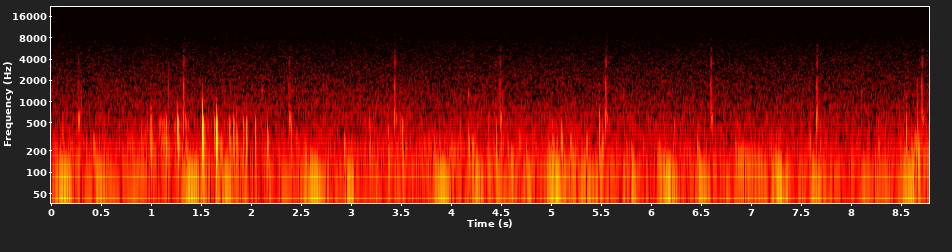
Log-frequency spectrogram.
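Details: Low gurgling rumbles with a few sharper squelches over quiet room noise from an empty stomach; stomach growling, ordinary normal bowel sounds (borborygmi).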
